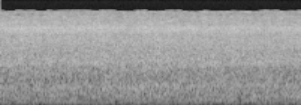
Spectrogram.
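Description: Air bubbles stream steadily through water.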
